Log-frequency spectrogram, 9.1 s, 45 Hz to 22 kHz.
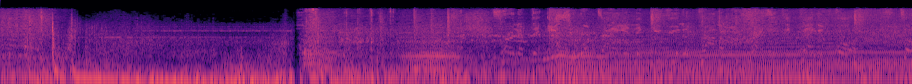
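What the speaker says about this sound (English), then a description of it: "Just listen to that V8, like a chunky, down-tuned guitar riff" A V8 car engine revs hard while racing in The Crew, a loud, dense roar that breaks off for a moment and then comes back with rising tone, mixed with game sound.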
